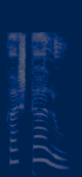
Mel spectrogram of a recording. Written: ಕೇಸೊಡಲ

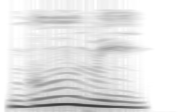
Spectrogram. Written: ಭೂಮಿ

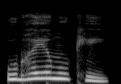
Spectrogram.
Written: ಉಭಯಮುಖಿ

